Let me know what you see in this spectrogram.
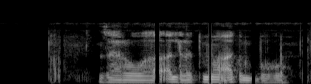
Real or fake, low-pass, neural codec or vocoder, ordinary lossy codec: real; 7.2 kHz; none; MP3, 48 kbps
